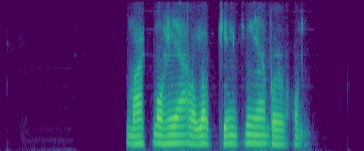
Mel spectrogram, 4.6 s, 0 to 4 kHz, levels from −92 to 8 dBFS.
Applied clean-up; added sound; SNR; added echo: neural separator model SepFormer WHAMR!.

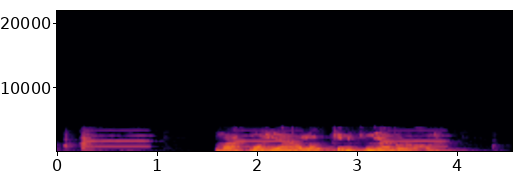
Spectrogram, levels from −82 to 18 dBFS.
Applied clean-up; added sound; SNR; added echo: none; Wind instrument, woodwind instrument; 16 dB; reverberation time 0.5 s.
